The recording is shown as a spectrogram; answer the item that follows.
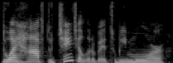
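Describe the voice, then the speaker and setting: A young woman from Ecuador with a Spanish accent talks animatedly as an interview guest, peppering her English with "you know" and "like". Her voice sits fairly high, and the sound is close and dry with little room around it. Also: fairly even intonation, fairly quick, vocal fry, a bit bright, no echo. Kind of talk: casual interview conversation.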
